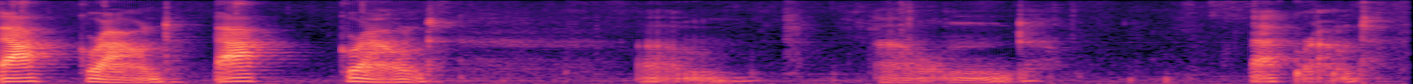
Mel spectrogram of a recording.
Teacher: So rather than background, that would break up the word, I'm going to say back, lift up for that K, and then just release into the G.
